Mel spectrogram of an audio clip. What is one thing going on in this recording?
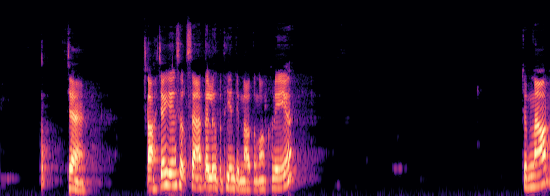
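A young woman speaks clearly and calmly, up close.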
